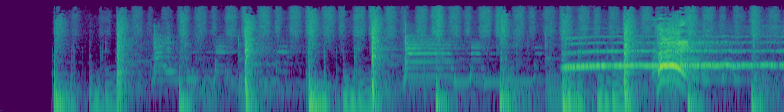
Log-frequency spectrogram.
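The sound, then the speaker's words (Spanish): Punchy, rhythmic soul music from the trailer for Quentin Tarantino's Django, with tight drum hits and a groovy bass line; a sustained horn-like tone swells in near the end, topped by a brief, sharp wailing vocal cry. “Lo que sí sabemos es que eh, en el tráiler suena esta música.”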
